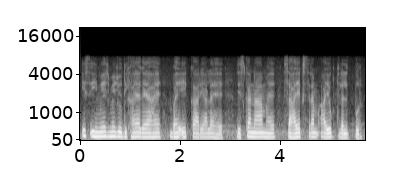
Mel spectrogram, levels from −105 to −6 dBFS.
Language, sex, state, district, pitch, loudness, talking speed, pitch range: Hindi, male, Uttar Pradesh, Lalitpur, 150 Hz, -17 LUFS, 190 wpm, 140-155 Hz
